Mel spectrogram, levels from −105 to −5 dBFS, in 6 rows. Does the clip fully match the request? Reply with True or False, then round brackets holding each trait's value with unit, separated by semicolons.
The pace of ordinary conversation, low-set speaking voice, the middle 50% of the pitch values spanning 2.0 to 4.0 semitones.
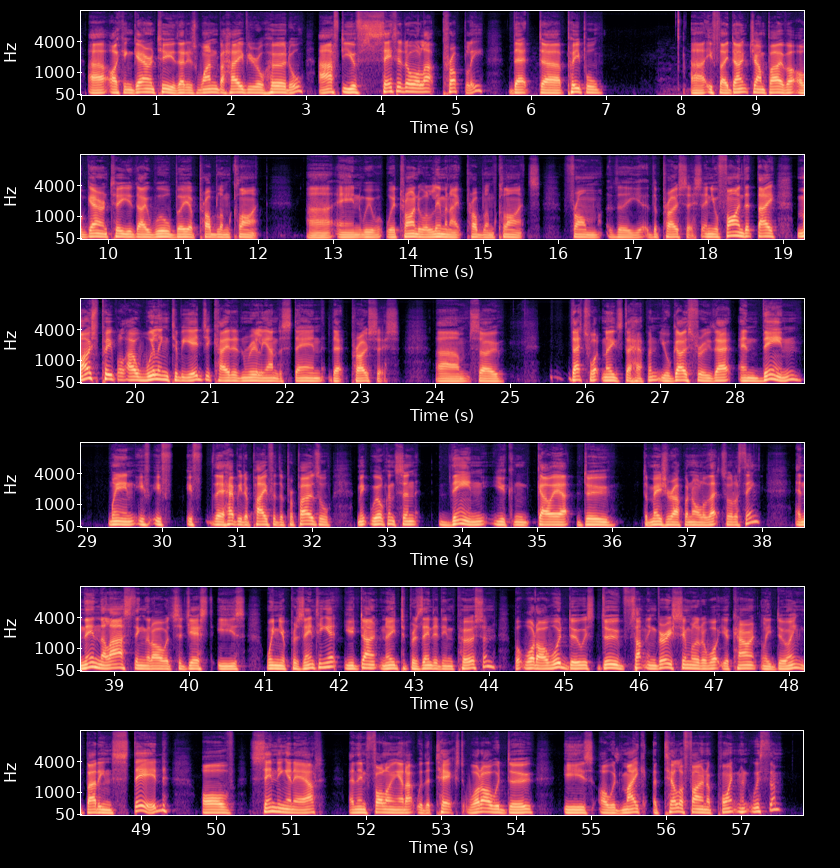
True (175 wpm; 125 Hz; 3.7 semitones)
